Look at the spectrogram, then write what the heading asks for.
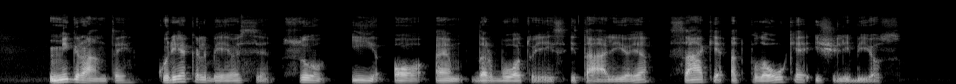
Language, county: Lithuanian, Vilnius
